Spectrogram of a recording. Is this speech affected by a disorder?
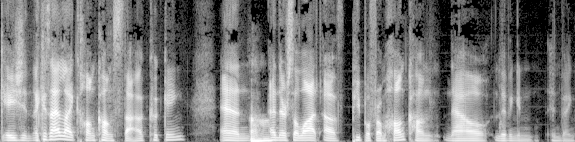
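No.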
